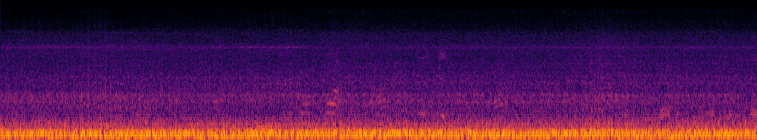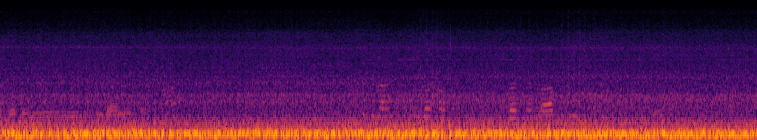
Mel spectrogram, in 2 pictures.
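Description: Motorcycle engines idle with a steady low rumble close by.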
